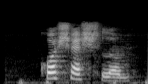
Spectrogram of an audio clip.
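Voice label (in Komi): "косясьлӧм", Komi-Zyrian, female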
